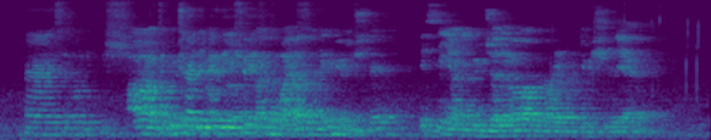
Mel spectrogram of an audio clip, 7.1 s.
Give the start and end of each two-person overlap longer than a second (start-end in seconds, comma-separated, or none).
1.3-3.6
